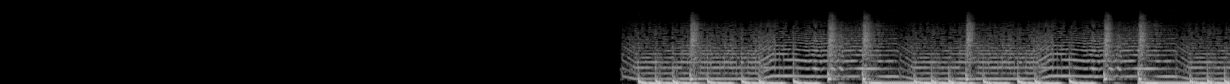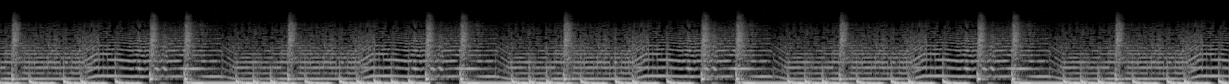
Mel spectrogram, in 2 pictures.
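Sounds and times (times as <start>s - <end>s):
instrumental music: 6.2s - 24.5s.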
